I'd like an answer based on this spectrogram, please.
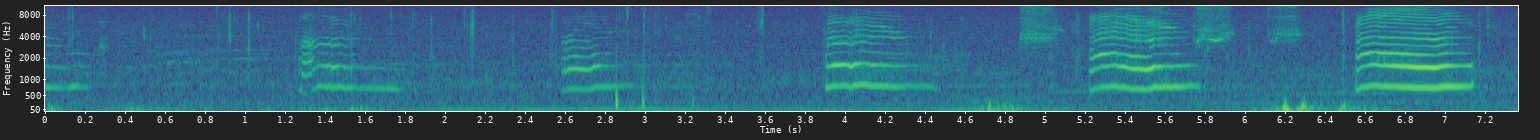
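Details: Afraid and hungry, a cat gives five loud meows spaced one to two seconds apart, each a clear harmonic call that rises then falls, the last ones longest and strongest, with light handling thumps between them.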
